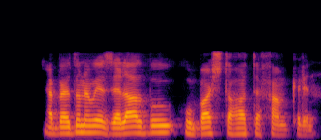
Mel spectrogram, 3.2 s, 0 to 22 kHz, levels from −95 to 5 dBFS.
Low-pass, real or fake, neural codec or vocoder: 5.4 kHz; fake; codec, 16 kHz, 2 kbps, X-Codec, HuBERT features, trained on LibriSpeech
